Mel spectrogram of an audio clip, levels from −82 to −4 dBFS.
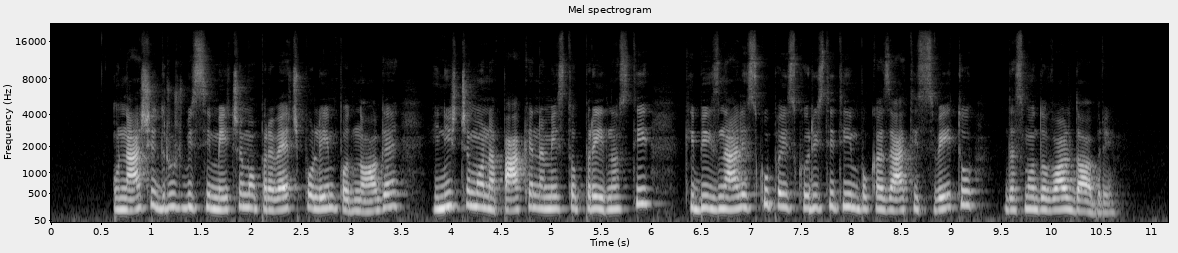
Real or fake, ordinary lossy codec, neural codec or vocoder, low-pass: real; none; none; 19.8 kHz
